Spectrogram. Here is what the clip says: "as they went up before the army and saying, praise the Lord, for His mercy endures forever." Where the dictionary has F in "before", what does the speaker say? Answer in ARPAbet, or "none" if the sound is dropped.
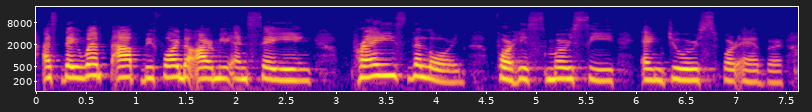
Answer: F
